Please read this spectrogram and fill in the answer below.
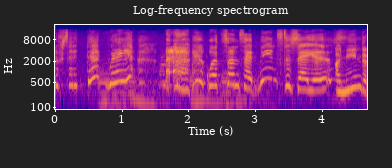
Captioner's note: clears throat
